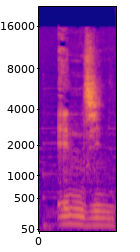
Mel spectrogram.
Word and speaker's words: 炎神: 炎の神と書いて、エンジンですね。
